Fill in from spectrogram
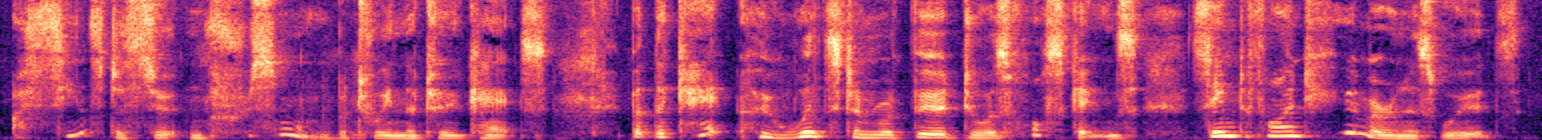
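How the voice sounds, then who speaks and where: A woman's voice: low voice, very animated, normal speed, vocal fry, mellow, slightly rough. A woman narrating a scripted first-person story in a wry, dry manner.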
